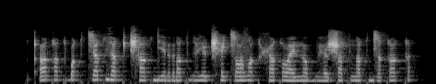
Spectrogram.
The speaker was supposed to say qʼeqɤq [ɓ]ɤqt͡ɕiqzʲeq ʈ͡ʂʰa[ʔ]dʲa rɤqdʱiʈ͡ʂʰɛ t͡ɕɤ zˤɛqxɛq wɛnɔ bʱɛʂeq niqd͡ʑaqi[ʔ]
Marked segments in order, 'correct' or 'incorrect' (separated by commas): correct, incorrect, incorrect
